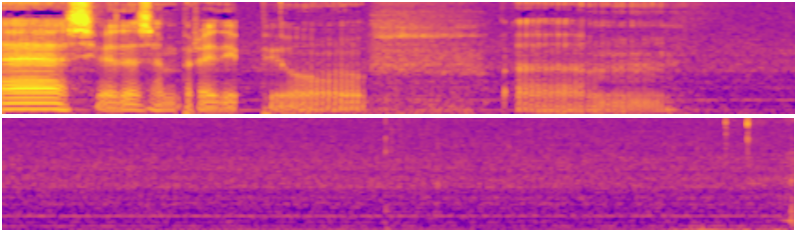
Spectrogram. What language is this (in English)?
Italian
